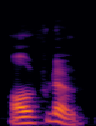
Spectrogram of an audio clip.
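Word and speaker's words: often: इसको कहीं-क पे देखिए अमेरिकन लैंग्वेज में ऑफन पढ़ते हैं। ऑफटन ऑफटन। ओके? और इसको ब्रिटिश इंग्लिश के तहत क्या पढ़ा जाता है? ऑफन यहां पे टी साइलेंट होता है।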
